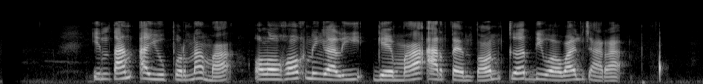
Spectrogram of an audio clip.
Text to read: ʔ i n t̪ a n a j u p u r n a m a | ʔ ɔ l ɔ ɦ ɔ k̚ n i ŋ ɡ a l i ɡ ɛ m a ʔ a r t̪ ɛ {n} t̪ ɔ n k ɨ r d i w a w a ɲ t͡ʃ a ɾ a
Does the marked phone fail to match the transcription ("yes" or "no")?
no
